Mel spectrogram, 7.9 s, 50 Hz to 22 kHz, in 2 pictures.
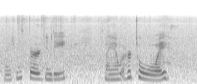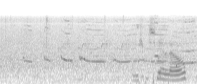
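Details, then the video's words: Rottweiler puppies, 4.5 weeks old, outside for the first time: several short arched, harmonic-rich yelps in small clusters, then a run of thin, level whines in the middle and one more yelping burst near the end. "Rottweiler Puppies 4.5 Weeks"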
